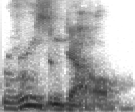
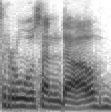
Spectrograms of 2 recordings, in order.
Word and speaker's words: Rosendahl: have you on the show so uh rosendale is that correct it's pronounced rusendal but yeah close enough i'm sorry okay well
